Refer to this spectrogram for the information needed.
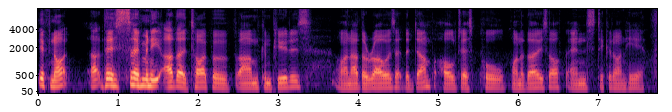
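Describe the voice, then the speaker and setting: In a dry sound with no echo, a man speaks at medium pitch with ordinary pitch variation. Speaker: YouTuber salvaging items from the dump. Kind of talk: casual vlog talking to camera. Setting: at home, near neighbour's porch. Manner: hesitant, many fillers; quieter when neighbour is near. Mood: enthusiastic, admiring. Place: garden. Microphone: phone near.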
